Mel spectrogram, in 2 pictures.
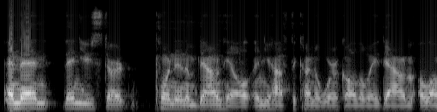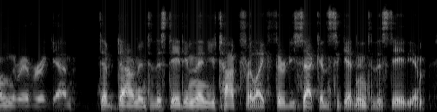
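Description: A Canadian man giving casual, opinionated sports analysis in an animated, colloquial way, as a podcast co-host. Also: mid-range voice, fast, creaky, hardly any pauses, rough recording. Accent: Canadian English. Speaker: podcast co-host and ski commentator.

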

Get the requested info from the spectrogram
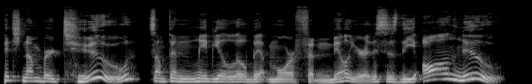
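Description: A man's voice: medium pitch, sing-song, moderate pace, a little mellow. A man co-hosting a podcast in a casual, chatty style, often stammering on the first syllables of words. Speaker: podcast co-host. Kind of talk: casual chat, pitching comics and reading blurbs aloud.

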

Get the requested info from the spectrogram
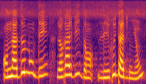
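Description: Jeune coanimatrice aiguë, salle réverbérante. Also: female voice, sits high, lively intonation, a little mellow, big-room sound. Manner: brisk, scripted announcing. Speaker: co-host. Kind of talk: reading a show rundown.

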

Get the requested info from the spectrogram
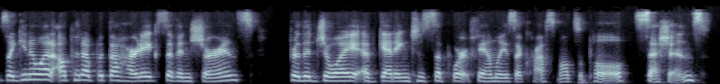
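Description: Slightly gravelly American woman podcast co-host. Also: on the low side, moderate pace, no echo, studio quality. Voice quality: slightly gravelly from a recent flu. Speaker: podcast co-host and lactation consultant. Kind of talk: casual podcast conversation.

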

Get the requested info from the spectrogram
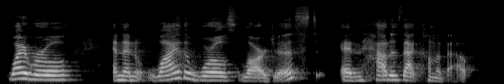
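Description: Woman, podcast host, friendly, quick to laugh, lots of fillers, mid-pitched. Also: lively intonation, gravelly. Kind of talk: interview hosting.

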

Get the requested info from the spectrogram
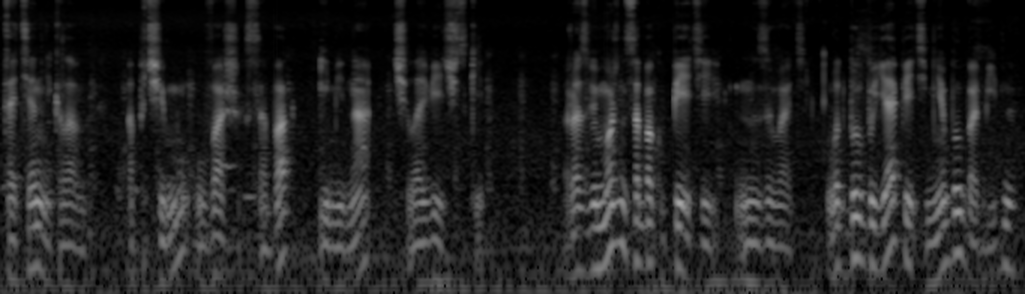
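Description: Actor as a deep-voiced, rambling young dreamer. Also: male voice, expressive, moderate pace, a bit bright. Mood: politely cheeky. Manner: musing, rambling, conversational. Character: talkative, dreamy, good-natured young man. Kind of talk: naturalistic stage dialogue. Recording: noisy ambient background with vehicle sounds.

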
